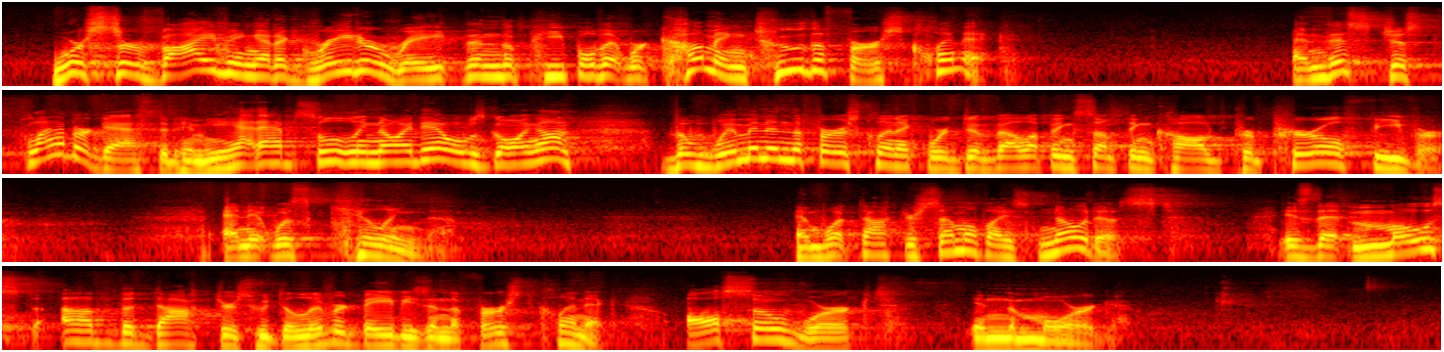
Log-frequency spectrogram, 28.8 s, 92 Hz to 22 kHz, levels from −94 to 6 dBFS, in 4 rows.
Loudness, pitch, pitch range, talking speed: -25 LUFS, 165 Hz, 135-190 Hz, 145 wpm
